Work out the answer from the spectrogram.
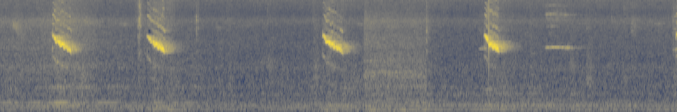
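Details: White-eye from Lombok/NTT in Indonesia, a pleci in lively ngalas style. Four sharp, high, downslurred chirps come singly about a second apart, with quiet gaps and a faint low background hum.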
